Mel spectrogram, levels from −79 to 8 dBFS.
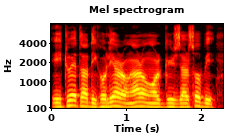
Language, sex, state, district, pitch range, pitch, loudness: Assamese, male, Assam, Kamrup Metropolitan, 130-150 Hz, 135 Hz, -15 LUFS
